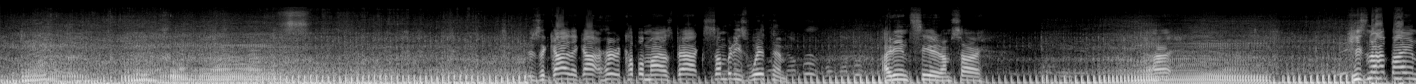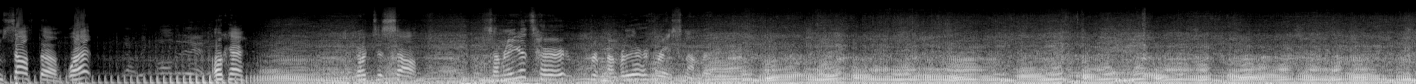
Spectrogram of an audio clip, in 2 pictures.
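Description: A dirt bike engine revs and idles loudly up close.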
